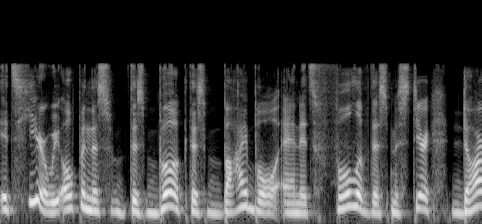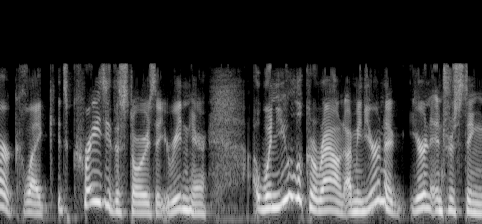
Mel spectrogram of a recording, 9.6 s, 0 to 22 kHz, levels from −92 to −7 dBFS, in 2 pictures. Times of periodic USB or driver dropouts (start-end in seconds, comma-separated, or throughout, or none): none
